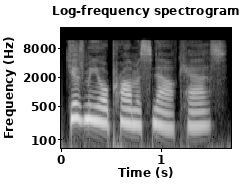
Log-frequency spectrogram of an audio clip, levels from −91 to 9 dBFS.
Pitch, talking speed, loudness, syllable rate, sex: 220 Hz, 210 wpm, -15 LUFS, 5.1 syllables/s, female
